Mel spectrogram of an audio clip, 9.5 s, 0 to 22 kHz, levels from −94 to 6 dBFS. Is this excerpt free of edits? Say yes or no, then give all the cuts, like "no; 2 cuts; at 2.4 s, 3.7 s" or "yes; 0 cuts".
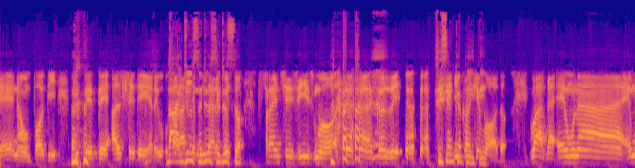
yes; 0 cuts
